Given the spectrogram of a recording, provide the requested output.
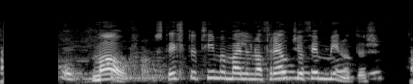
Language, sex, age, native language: Icelandic, female, 50-59, Icelandic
